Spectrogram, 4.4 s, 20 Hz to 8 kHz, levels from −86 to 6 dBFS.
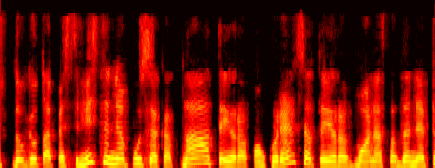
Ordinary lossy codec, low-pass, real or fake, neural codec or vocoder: AAC, 32 kbps; 7.2 kHz; fake; codec, 24 kHz, 3.1 kbps, DualCodec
